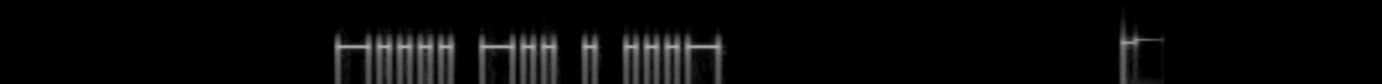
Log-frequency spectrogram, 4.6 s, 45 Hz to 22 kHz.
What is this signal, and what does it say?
Morse code, heard as a keyed tone, about 34 wpm, 700 Hz. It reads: 6DEV
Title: All Cut Numbers - 4-Digit 35wpm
